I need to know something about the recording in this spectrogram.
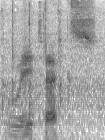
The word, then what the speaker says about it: LaTeX: LaTeX is spelled like latex, but with the consonants capitalized like so, and of course it's pronounced LaTeX.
